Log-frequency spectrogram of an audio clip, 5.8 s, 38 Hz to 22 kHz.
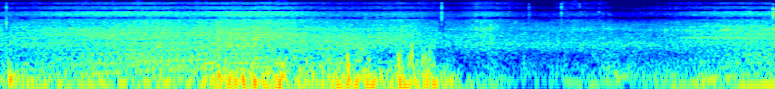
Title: No Grinding Noise 1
